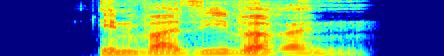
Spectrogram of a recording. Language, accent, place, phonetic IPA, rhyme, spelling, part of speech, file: German, Germany, Berlin, [ɪnvaˈziːvəʁən], -iːvəʁən, invasiveren, adjective, De-invasiveren.ogg
- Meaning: inflection of invasiv: 1. strong genitive masculine/neuter singular comparative degree 2. weak/mixed genitive/dative all-gender singular comparative degree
